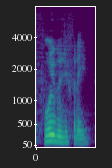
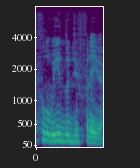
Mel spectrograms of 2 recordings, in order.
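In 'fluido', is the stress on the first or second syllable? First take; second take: first; second. First: The stress falls on 'flu' of fluido. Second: The stress falls on the 'i' of fluido. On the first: The speaker calls it right. "o correto é fluido, sem o acento" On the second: The speaker calls it wrong. "não é fluido de freio"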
